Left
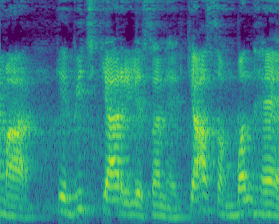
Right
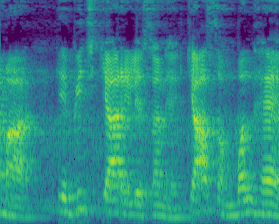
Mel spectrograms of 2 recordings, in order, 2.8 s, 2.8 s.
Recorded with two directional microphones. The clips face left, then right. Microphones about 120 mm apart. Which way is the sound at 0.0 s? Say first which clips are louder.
Left 2 dB; 25° left (ahead or behind).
